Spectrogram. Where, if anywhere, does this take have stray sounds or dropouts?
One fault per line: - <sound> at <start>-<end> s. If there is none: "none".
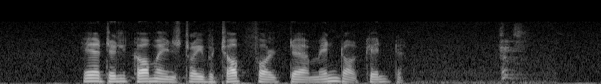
- sneeze at 5.0-5.4 s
